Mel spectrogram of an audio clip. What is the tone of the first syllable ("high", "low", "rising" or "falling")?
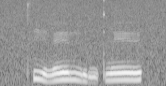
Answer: falling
